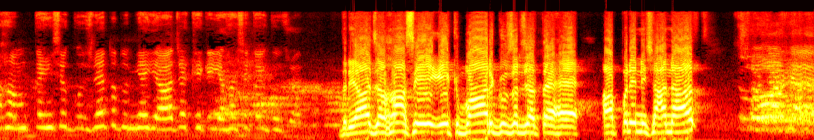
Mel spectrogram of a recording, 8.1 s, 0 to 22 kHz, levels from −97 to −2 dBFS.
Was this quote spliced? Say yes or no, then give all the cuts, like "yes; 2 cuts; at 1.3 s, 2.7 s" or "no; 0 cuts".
no; 0 cuts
